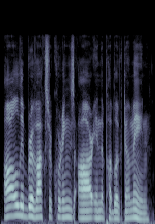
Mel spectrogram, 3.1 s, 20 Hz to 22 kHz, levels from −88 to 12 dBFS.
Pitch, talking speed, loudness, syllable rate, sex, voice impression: 140 Hz, 155 wpm, -16 LUFS, 5.2 syllables/s, male, masculine, adult-like, slightly powerful, refreshing, slightly sincere, slightly intense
